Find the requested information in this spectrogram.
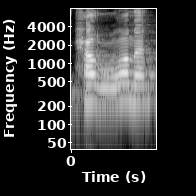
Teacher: را کے اوپر زبر ہے تو اس کو پر کر کے پڑھیں گے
